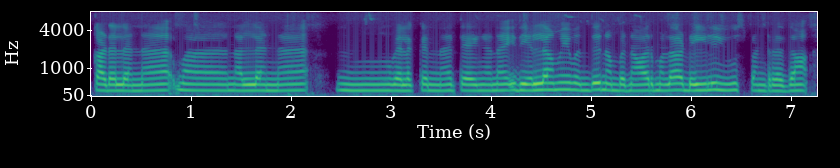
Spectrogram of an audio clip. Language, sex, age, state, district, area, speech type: Tamil, female, 30-45, Tamil Nadu, Namakkal, rural, spontaneous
